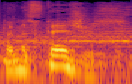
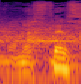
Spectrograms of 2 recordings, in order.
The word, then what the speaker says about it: Anastasis: Anastasis. Anastasis. Anastasis. Anastasis, yes? It is Greek. Yeah, it's a Greek, because Anastasia, it's a Greek name.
